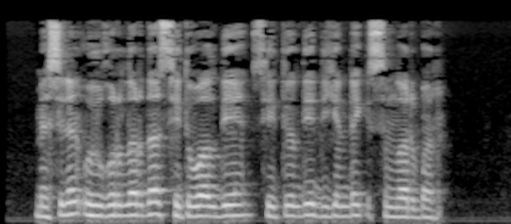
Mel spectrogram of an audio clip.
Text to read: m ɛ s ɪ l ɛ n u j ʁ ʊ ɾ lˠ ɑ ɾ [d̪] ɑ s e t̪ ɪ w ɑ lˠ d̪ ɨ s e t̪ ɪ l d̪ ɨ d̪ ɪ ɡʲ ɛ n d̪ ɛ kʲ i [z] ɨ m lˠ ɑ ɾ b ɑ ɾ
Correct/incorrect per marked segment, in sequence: correct, incorrect: s

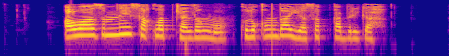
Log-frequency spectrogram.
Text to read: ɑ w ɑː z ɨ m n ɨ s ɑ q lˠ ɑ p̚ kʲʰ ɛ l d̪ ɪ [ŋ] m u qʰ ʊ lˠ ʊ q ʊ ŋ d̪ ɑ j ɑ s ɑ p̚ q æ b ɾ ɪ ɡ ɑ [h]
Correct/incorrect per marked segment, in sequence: correct, correct

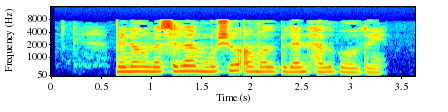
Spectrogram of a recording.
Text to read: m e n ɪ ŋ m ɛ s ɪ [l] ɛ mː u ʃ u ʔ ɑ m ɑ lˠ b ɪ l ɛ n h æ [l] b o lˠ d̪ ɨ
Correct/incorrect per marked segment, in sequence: correct, correct

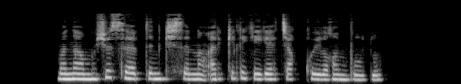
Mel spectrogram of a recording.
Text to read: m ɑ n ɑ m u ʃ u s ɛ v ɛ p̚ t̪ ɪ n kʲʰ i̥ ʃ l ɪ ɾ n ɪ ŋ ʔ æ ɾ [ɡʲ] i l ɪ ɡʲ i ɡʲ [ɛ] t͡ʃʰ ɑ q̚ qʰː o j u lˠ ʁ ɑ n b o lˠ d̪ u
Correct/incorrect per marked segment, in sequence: incorrect: kʲ, correct

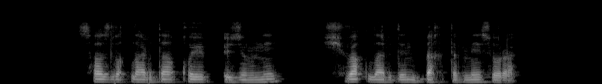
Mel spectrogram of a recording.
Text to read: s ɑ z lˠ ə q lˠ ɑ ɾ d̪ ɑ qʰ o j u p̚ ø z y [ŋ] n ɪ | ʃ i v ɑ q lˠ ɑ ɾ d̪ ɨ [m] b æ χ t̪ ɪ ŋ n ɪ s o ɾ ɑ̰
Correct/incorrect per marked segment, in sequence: correct, incorrect: n

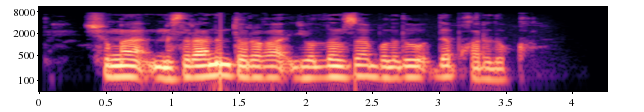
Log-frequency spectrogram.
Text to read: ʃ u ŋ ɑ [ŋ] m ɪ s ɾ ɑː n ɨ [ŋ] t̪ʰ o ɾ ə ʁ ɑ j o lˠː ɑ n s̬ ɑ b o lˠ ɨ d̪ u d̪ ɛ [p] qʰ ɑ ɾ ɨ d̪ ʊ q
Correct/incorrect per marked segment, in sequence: incorrect: none, incorrect: m, correct

